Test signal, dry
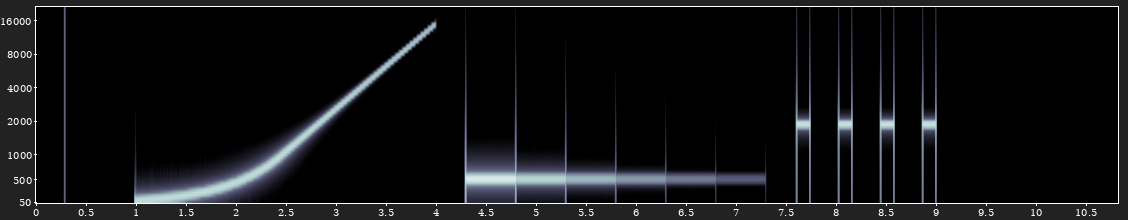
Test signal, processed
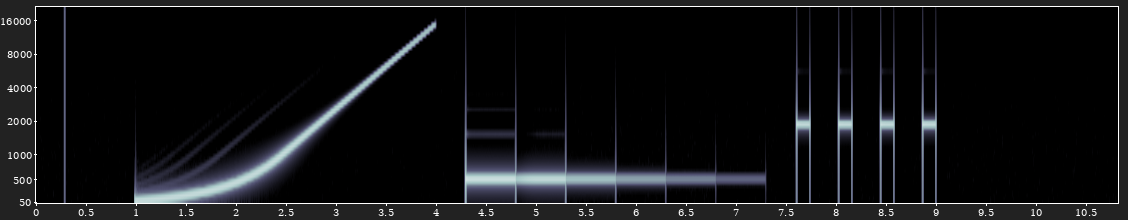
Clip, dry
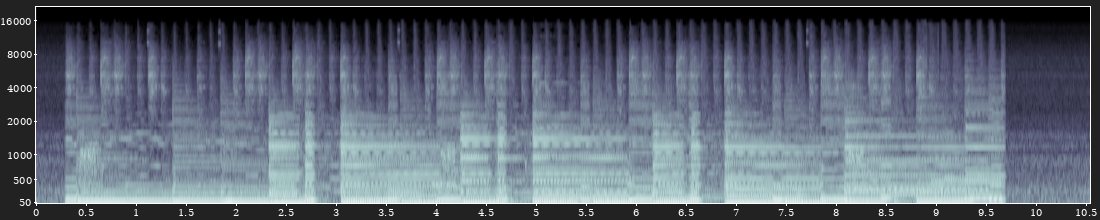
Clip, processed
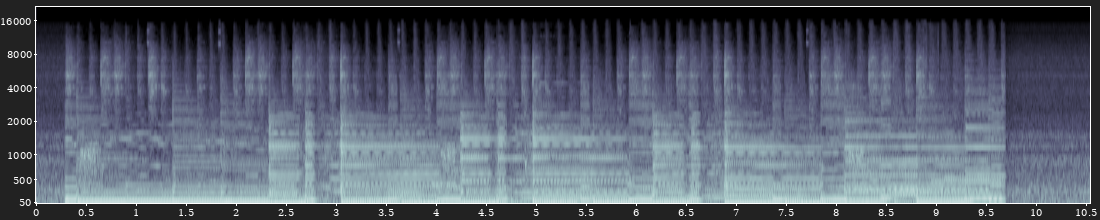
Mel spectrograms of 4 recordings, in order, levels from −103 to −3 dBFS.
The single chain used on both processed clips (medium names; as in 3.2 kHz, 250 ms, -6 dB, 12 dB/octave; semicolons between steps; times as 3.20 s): compression, threshold -22 dBFS; trim +2 dB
